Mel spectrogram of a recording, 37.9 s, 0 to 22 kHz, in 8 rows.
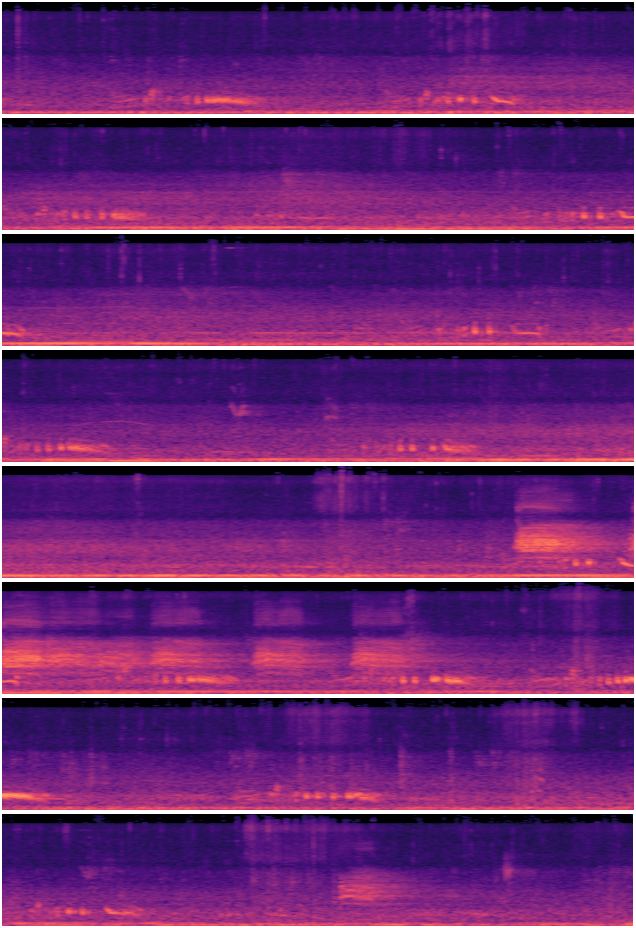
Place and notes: Birds in the city
recorded on zoom h4n + roland cs-10em (binaural recording)
птицы в одном из дворов города Северодвинска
